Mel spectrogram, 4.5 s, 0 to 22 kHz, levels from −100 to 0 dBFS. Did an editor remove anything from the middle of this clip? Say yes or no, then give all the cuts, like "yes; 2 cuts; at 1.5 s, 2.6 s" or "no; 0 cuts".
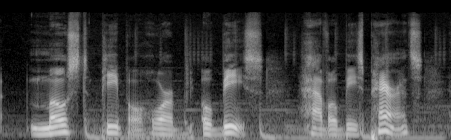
no; 0 cuts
